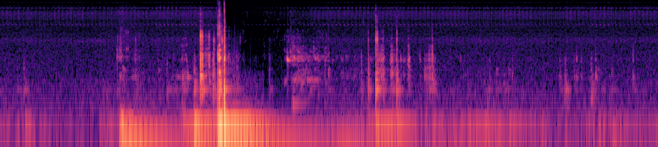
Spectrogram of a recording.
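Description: Muffled knocks and low rumbling heard underwater: a cluster of thumps about a second in, the loudest near two seconds, a few more near four seconds, then fading.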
